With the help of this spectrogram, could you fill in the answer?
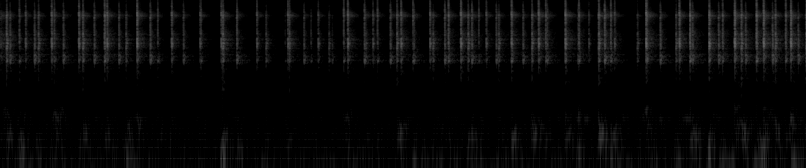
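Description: Long mint acrylic nails tap and scratch the blue-and-white striped side of a round, hollow metal cookie tin with a lid, held in both hands. Dozens of quick, dry, bright clicks with a light metallic rattle come in uneven bursts, each dying away almost instantly.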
